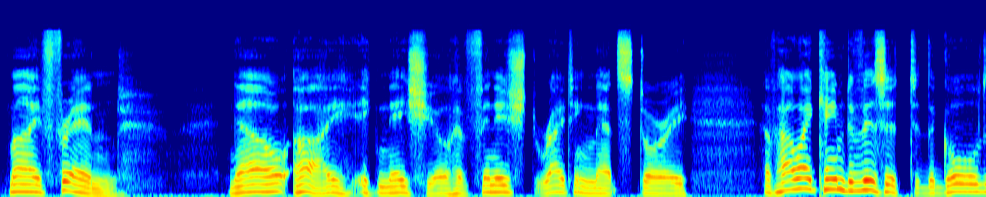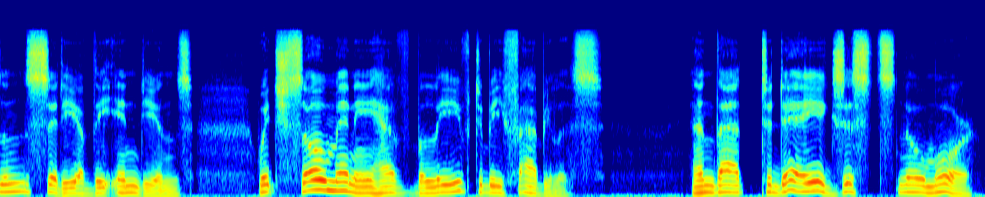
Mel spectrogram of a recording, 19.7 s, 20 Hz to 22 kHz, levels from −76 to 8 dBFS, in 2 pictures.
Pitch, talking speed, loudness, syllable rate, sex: 130 Hz, 115 wpm, -16 LUFS, 3.3 syllables/s, male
